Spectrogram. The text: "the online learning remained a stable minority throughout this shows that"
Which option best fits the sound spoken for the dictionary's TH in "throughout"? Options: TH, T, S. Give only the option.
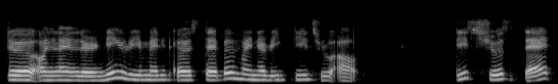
T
